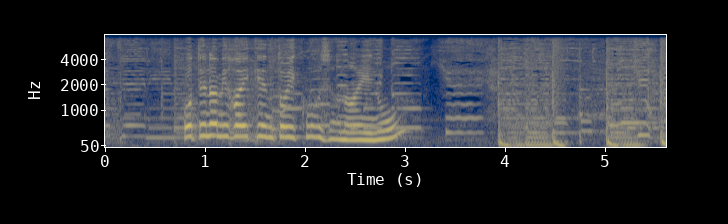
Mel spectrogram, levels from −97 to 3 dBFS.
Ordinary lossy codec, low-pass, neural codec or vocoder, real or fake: none; 7.2 kHz; none; real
